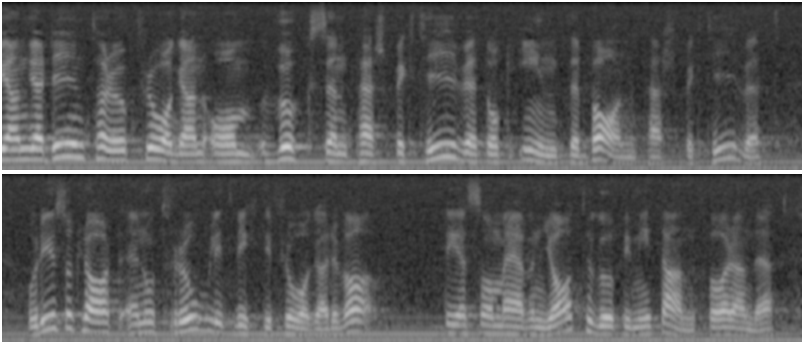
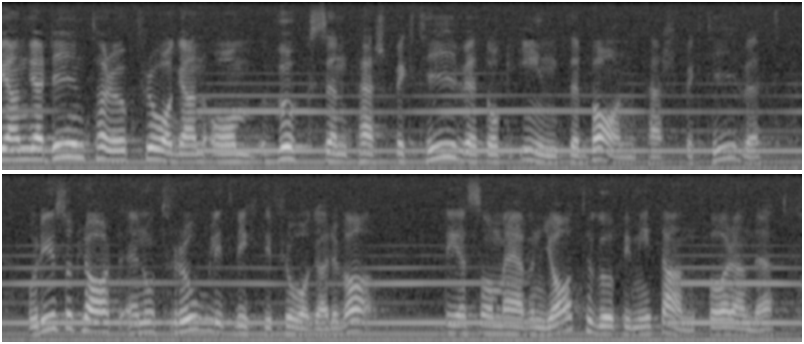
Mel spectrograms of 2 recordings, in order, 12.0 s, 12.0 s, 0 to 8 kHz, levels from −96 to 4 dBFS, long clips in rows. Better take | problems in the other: first | background sound (Wind instrument, woodwind instrument); 11 dB below the speech

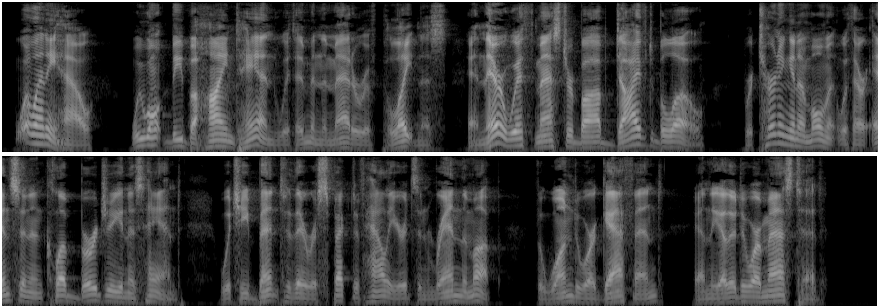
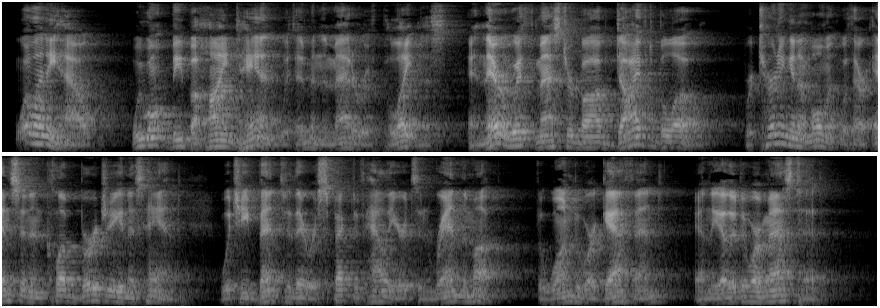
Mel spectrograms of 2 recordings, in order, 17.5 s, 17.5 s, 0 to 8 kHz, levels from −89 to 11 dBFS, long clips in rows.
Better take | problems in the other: first | room echo; dies away in 0.8 s

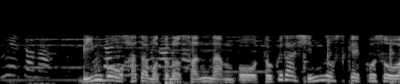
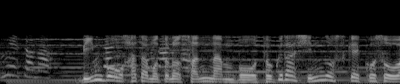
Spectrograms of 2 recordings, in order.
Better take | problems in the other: second | noise reduction (classical method spectral subtraction)

